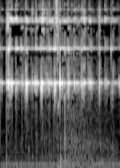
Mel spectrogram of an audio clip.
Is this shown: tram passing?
no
